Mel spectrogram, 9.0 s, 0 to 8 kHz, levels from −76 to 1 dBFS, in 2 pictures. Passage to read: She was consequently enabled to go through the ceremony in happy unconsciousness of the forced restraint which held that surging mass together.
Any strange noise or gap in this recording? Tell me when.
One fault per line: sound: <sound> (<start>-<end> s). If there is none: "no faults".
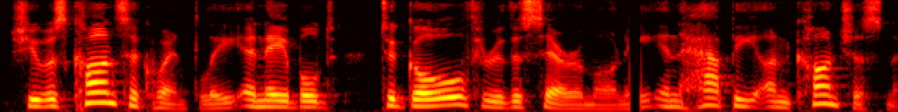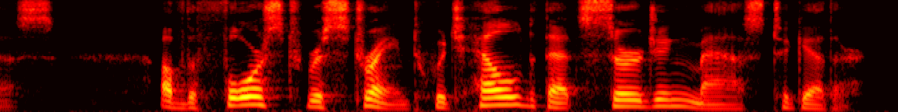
sound: dropout (3.1-3.2 s)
